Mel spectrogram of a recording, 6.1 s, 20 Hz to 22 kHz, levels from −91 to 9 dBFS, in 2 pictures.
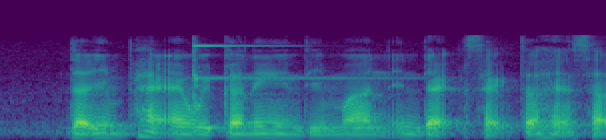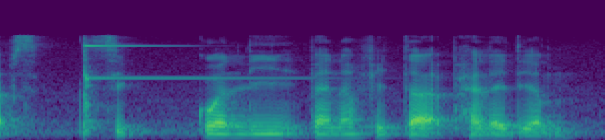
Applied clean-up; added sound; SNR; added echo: none; Bell / Telephone; 15 dB; none.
